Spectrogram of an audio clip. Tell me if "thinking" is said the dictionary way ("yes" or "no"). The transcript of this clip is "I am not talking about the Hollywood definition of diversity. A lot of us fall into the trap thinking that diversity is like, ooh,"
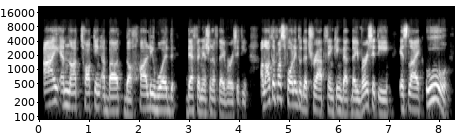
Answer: yes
